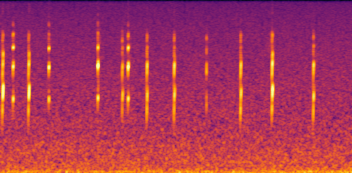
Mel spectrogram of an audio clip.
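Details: African black oystercatchers on Robben Island, a breeding pair looking on as a mole snake raids their nest and eats the eggs; short, sharp piping notes repeated irregularly, about eleven in four seconds, over a low background rumble.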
